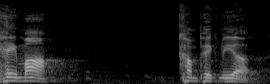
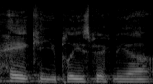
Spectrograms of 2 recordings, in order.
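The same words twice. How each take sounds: First: Louder, blunt order to Mom; rude demand. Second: Softer, sweet and polite asking; polite request. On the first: Teen son demanding his mom pick him up, rude and loud. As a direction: bark it like a bossy teen. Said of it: "That's so rude". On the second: Son politely asking his mom for a ride, soft and sweet. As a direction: ask nicely, like a good son. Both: Retold or imitated.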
